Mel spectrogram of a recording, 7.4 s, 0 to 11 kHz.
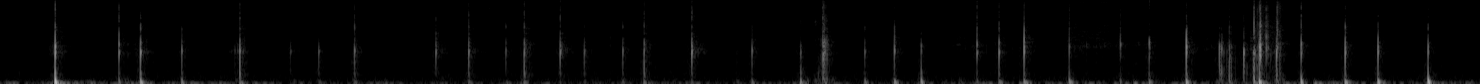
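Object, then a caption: Plastic bottle with screw cap. Long nails rapidly scratch and tap the screw cap of a medium white plastic fish oil supplement bottle held close to the mic. About 35 short, dry clicks and scrapes land in an irregular stream, each fading almost instantly. A few brighter, noisier scratches come near the end.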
